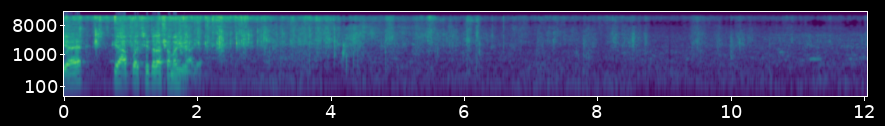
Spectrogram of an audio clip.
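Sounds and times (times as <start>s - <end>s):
water pump humming: 0.0s - 9.0s
footsteps on concrete stairs: 0.2s - 11.6s.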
